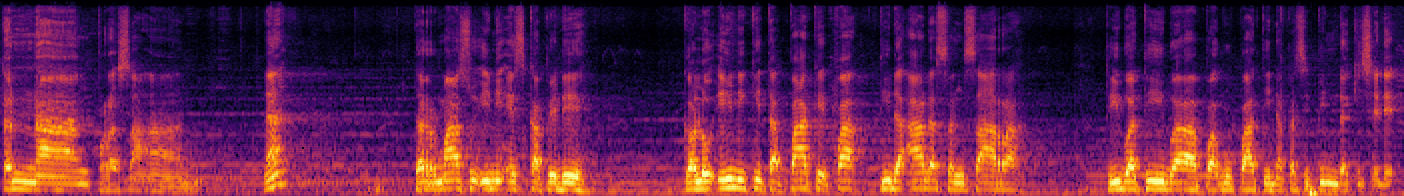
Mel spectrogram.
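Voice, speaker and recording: A man's voice: medium pitch, fairly even intonation, slow, long pauses, warm tone, faint music behind. A middle-aged man preaching a humorous sermon in a Makassar Indonesian accent, telling jokes and speaking straight to the audience. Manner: joking storyteller, addresses audience directly.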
